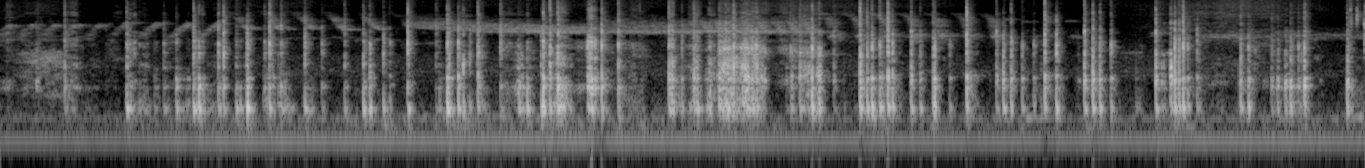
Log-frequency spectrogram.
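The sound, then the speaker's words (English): Fast, irregular tapping on a dry erase marker: a dense stream of sharp plastic clicks with no talking, over a steady low hum and a thin high chirping of loud birds for a few seconds. “I'm gonna tap on it, kind of fast.”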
